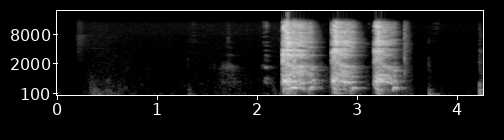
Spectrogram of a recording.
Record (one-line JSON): {"three_cough_length": "4.3 s", "three_cough_amplitude": 32768, "three_cough_signal_mean_std_ratio": 0.34, "survey_phase": "beta (2021-08-13 to 2022-03-07)", "age": "18-44", "gender": "Female", "wearing_mask": "No", "symptom_runny_or_blocked_nose": true, "symptom_sore_throat": true, "smoker_status": "Ex-smoker", "respiratory_condition_asthma": false, "respiratory_condition_other": false, "recruitment_source": "REACT", "submission_delay": "2 days", "covid_test_result": "Negative", "covid_test_method": "RT-qPCR", "influenza_a_test_result": "Negative", "influenza_b_test_result": "Negative"}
